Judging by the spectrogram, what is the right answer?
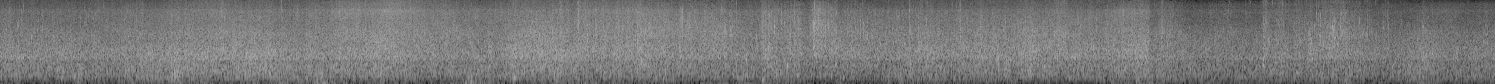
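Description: Steady rush of sea waves and choppy water breaking and sloshing against rock ledges around the kayaks, with wind on the microphone and occasional small splashes.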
